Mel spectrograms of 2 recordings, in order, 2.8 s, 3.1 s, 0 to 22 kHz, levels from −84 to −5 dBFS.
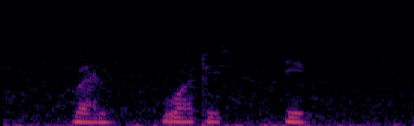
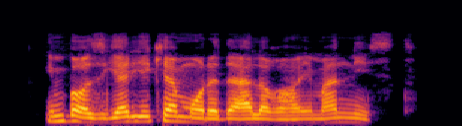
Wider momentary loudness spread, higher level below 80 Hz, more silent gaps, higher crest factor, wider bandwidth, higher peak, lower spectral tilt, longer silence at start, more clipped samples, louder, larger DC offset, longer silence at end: first, 18 LU vs 11 LU; second, -68 dBFS vs -62 dBFS; neither; about the same, 18 dB vs 16 dB; first, 16.5 kHz vs 7.6 kHz; second, -34 dBFS vs -4 dBFS; first, -7 dB/octave vs -5.5 dB/octave; second, 0 s vs 0.3 s; neither; second, -51 LUFS vs -18 LUFS; neither; second, 0 s vs 0.5 s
